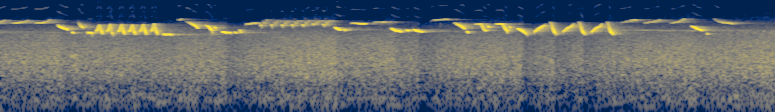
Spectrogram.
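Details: Long outpouring from a wild Eurasian wren: a rapid shrill trill early on, high piping notes, then a second fast rattling trill, all very high and loud over faint steady hiss.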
